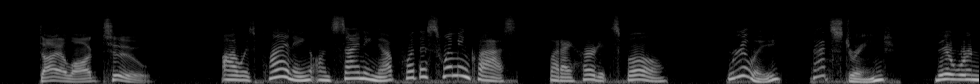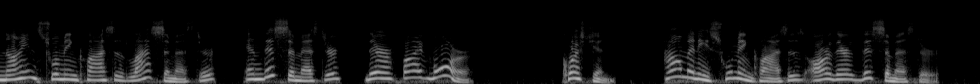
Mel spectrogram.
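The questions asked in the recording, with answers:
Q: How many swimming classes are there this semester?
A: 14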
